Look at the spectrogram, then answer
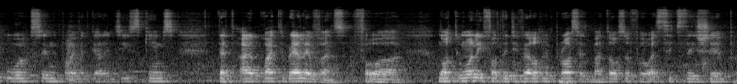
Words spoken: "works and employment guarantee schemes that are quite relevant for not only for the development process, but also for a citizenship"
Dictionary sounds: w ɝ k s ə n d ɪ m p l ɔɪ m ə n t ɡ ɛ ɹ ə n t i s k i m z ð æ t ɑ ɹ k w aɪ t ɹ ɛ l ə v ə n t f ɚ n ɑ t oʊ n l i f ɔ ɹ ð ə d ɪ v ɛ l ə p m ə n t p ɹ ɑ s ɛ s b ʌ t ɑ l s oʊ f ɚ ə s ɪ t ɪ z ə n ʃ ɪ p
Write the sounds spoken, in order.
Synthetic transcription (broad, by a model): w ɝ k s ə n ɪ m p l ɔɪ m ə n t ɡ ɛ ɹ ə n t i s k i m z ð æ t ɑ ɹ k w aɪ t ɹ ɛ l ə v ə n t f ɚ n ɑ t oʊ n l i f ɔ ɹ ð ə d ɪ v ɛ l ə p m ə n t p ɹ ɑ s ɛ s b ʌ t ɑ l s oʊ f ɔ ə s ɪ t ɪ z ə n ʃ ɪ p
